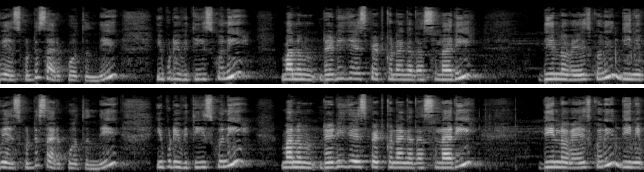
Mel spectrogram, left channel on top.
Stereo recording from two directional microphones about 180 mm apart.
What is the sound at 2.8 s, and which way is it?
A woman's voice, 50° left (ahead or behind).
